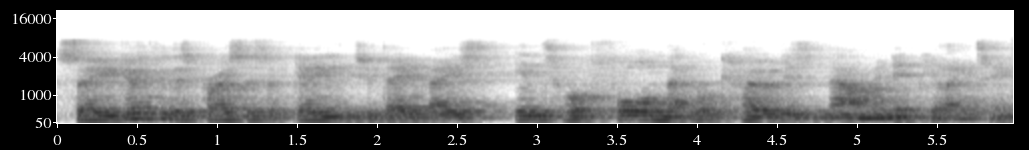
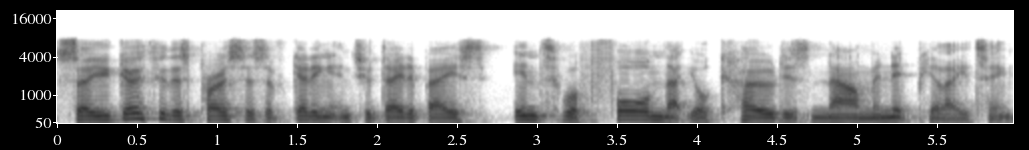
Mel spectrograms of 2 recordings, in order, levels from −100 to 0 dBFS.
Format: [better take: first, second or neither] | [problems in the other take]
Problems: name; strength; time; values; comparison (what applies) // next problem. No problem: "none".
second | room echo; dies away in 2.2 s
